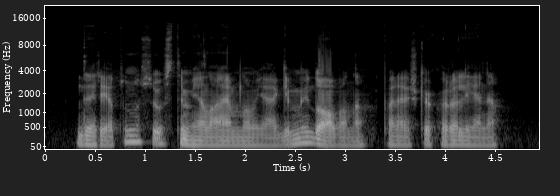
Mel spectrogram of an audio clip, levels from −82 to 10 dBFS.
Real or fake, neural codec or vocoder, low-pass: fake; vocoder, 48 kHz, 128 mel bands, Vocos; 14.4 kHz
